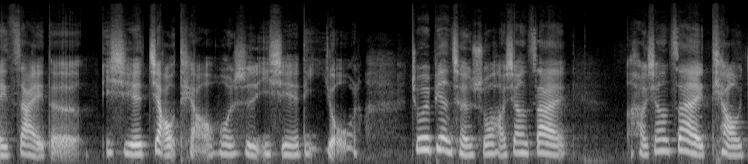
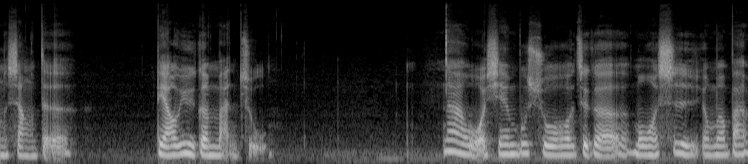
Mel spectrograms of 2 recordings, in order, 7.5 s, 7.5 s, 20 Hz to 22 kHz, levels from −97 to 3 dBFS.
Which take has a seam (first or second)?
first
